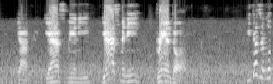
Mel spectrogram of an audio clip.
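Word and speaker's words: Yasmani: The new catcher is Yasami Grandal. Well, I butchered that name. Yeah, Yasmini Grandal.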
